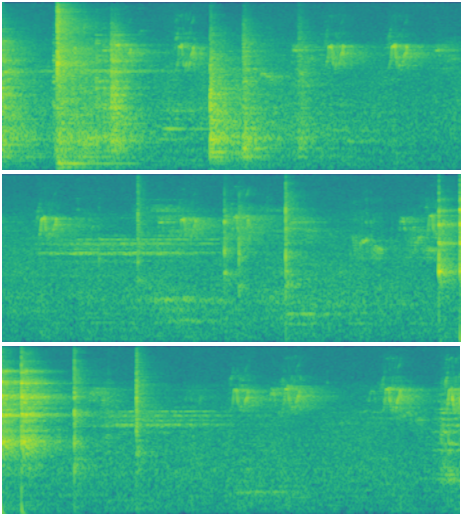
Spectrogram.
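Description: Metal spoon clinking and scraping against small glass bowls of spice paste. There are several sharp knocks, the loudest just after the start, about a second and a half in and around seven seconds, some of them ringing briefly.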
